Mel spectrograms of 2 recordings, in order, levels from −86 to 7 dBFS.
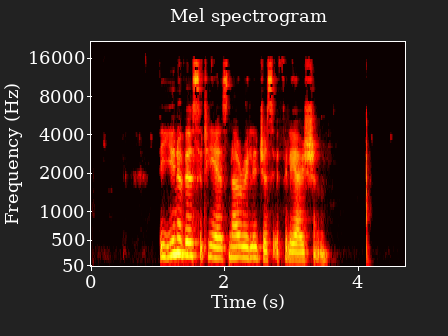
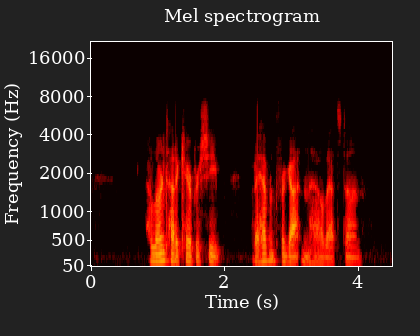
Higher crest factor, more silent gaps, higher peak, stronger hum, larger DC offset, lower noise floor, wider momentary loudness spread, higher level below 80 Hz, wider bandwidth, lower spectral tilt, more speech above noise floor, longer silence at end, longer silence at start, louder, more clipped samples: about the same, 18 dB vs 22 dB; neither; first, -4 dBFS vs -14 dBFS; neither; neither; second, -71 dBFS vs -77 dBFS; first, 25 LU vs 11 LU; first, -62 dBFS vs -70 dBFS; first, 16.5 kHz vs 7.8 kHz; second, -3.5 dB/octave vs -5 dB/octave; first, 52 dB vs 42 dB; about the same, 0.55 s vs 0.45 s; first, 1.05 s vs 0.85 s; first, -18 LUFS vs -35 LUFS; neither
